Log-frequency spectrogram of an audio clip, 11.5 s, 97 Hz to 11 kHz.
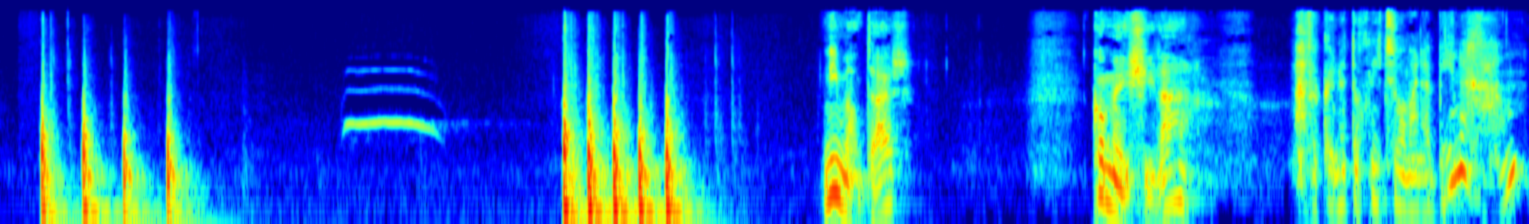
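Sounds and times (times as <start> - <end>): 
firm knocking on a wooden door: 0.3 - 1.5, 4.2 - 5.4
owl hooting: 2.6 - 3.4
speech: 6.2 - 6.9, 7.8 - 9.0, 9.8 - 11.4.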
